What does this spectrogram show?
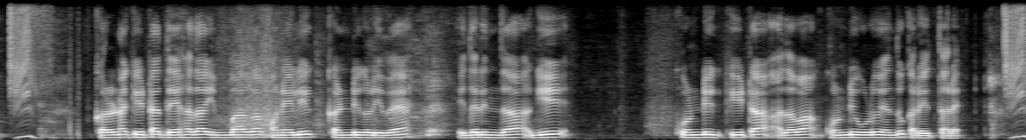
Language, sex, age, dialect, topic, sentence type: Kannada, male, 18-24, Mysore Kannada, agriculture, statement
